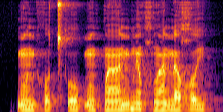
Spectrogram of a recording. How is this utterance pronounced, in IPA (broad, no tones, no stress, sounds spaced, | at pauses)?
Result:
ɠ õ n h o t͡sʼ o ɓ õ p ɐ̃ː n b ẽ χʷ ã n ɐ ʁʷ i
